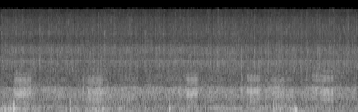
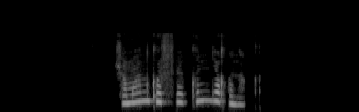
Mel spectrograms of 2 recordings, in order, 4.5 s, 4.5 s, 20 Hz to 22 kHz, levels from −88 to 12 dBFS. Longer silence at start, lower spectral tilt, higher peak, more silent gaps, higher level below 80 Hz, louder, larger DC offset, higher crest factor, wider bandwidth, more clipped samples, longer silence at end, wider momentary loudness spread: second, 0 s vs 1.45 s; about the same, -4.5 dB/octave vs -4.5 dB/octave; first, 0 dBFS vs -22 dBFS; second, none vs 2.34-2.39 s; first, -32 dBFS vs under -90 dBFS; first, -23 LUFS vs -39 LUFS; neither; about the same, 22 dB vs 20 dB; first, 16.5 kHz vs 7.4 kHz; neither; second, 0 s vs 1.45 s; second, 4 LU vs 10 LU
